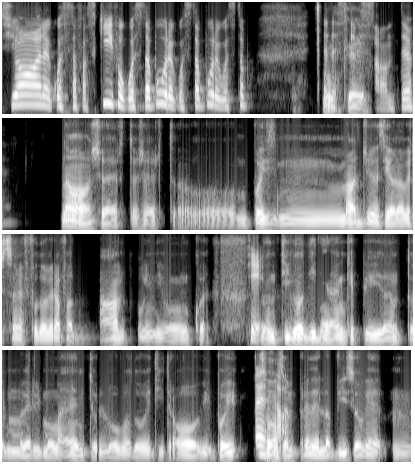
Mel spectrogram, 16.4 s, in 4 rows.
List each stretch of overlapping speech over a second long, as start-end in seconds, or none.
none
